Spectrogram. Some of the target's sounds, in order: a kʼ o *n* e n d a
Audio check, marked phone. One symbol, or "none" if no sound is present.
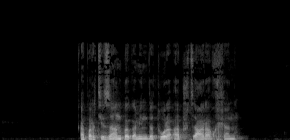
m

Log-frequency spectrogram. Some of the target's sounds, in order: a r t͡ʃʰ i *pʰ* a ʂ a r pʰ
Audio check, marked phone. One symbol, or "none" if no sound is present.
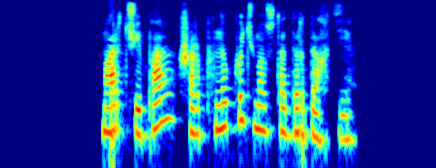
pʰ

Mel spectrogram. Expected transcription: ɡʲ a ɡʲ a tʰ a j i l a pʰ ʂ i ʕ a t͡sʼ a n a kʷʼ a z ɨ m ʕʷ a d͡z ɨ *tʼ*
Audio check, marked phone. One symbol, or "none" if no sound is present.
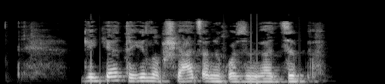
pʼ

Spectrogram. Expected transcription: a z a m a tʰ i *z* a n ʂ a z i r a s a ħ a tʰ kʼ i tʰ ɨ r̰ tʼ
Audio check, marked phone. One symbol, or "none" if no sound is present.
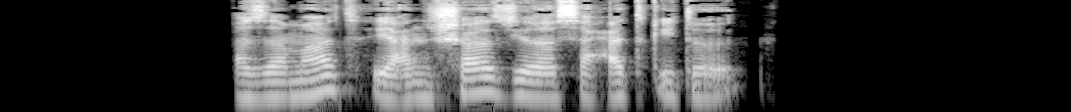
ʕ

